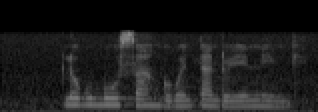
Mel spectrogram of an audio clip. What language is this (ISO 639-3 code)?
zul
